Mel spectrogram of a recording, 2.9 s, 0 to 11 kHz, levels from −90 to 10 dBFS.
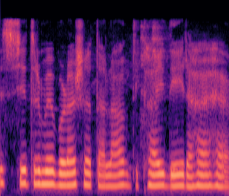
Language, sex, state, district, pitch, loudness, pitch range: Hindi, female, Jharkhand, Deoghar, 190 Hz, -14 LUFS, 185-205 Hz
